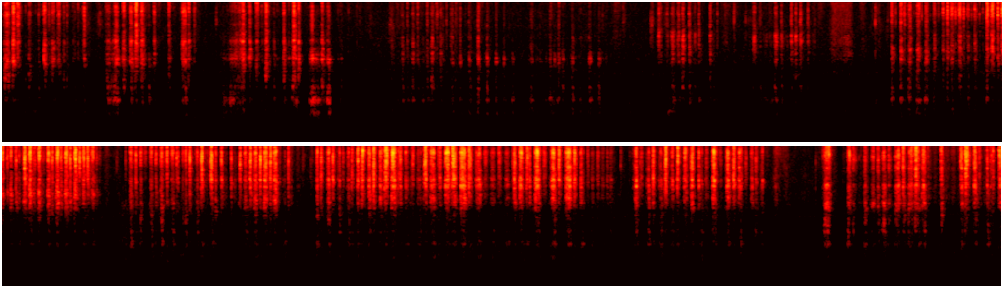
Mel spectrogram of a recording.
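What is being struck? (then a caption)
Black-coated scratch art paper card scraped with a wooden stylus. The wooden stylus point scratches and scrapes the coating of a flat, thin, solid black-coated scratch art card around the fountain basin. Quiet, bright, dry scratching comes in uneven bursts with short pauses, growing denser and louder in the second half.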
